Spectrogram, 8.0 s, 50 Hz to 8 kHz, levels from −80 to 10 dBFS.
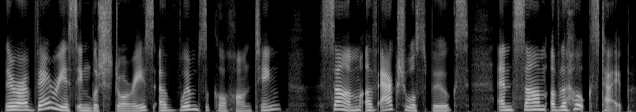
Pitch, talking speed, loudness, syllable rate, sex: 220 Hz, 135 wpm, -21 LUFS, 4.1 syllables/s, female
